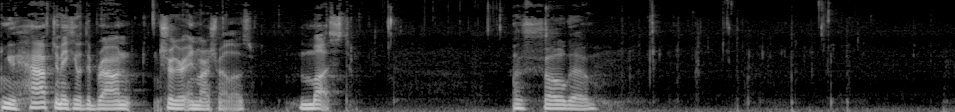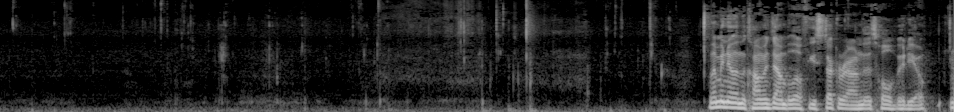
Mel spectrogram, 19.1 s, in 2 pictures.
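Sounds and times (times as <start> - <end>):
person chewing: 3.5 - 5.2, 6.0 - 16.7.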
